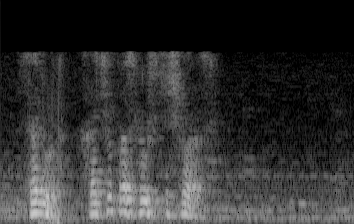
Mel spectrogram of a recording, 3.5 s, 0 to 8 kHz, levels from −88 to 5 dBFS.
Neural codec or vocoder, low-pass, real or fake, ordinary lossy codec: none; 7.2 kHz; real; AAC, 16 kbps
